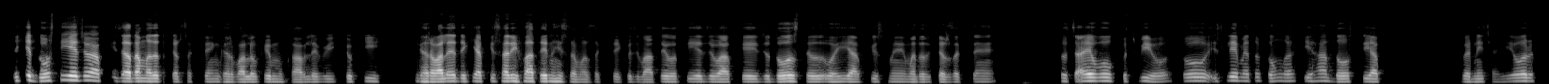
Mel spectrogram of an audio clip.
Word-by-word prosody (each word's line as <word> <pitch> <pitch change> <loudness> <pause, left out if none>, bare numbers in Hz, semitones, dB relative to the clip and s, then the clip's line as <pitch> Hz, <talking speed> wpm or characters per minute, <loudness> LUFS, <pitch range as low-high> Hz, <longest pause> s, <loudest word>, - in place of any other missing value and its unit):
देखिए 175 - +4
दोस्त 170 +2 +2
ही 210 - 0
है 200 - +13
जो 195 0 +2
आपकी 165 -2 +1
ज़्यादा 145 -1 +7
मदद 140 0 +3
कर 130 - -6
सकते 130 +1 -16
हैं 130 0 -9
घरवालों 120 0 -3
के 130 +2 -4
मुकाबले 120 -1 -7
भी, 130 +1 -13
क्योंकि 135 +2 -10 0.4
घरवाले 135 +1 +6
देखिए 145 +1 -1
आपकी 145 +1 -4
सारी 145 0 +4
बातें 145 -1 +5
नहीं 140 0 0
समझ 120 -3 -8
सकते, 115 +1 -16
कुछ 120 +2 -15
बातें 115 +3 -6
होती 125 +1 -6
हैं, 130 -1 -2
जो 130 -1 -4
आपके 125 +1 -1
जो 130 0 -8
दोस्त 135 +1 +3
हैं 130 - +1
वही 130 0 -2
आपकी 125 +3 -14
उसमें 130 -1 -12
मदद 120 -1 -7
कर 125 -2 -3
सकते 125 +1 -12
हैं। 130 0 -14 0.7
तो 150 - -5
चाहे 160 +3 +4
वो 165 0 +2
कुछ 145 -3 -16
भी 160 -1 -4
हो 130 +1 -6 0.2
तो 165 +1 -2
इसलिए 175 +5 -3
मैं 165 -1 -8
तो 170 0 -14
कहूँगा 160 0 -9
कि 160 -1 -13
हाँ, 165 0 -7
दोस्ती 135 +1 -5
आप 130 - -2 0.8
करनी 130 +1 -6
चाहिए। 130 +1 -19
और 155 0 0
135 Hz, 225 wpm, -23 LUFS, 125-150 Hz, 0.8 s, है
